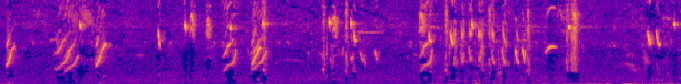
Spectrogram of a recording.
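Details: Saffron finches in a group give bursts of bright high chirps and descending slurred notes in uneven clusters, with short pauses and a faint low murmur late on.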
